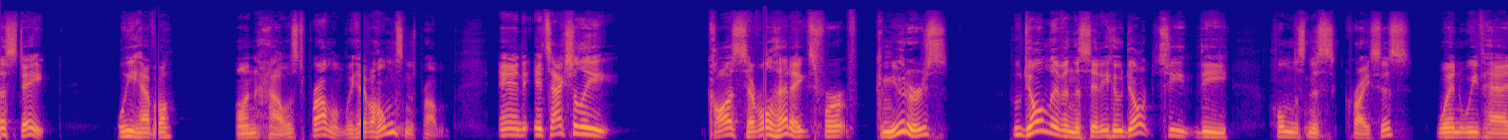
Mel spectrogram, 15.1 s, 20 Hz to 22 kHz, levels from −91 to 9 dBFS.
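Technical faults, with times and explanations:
1.55, 3.60 and 7.63 s, gap between stream segments: short hard-edged silences of about 32, 35 and 21 ms cut into the speech. Adjacent 2-second segments have timestamps that leave a small hole, and the player fills it with digital silence. Nothing is lost, only delayed slightly.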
